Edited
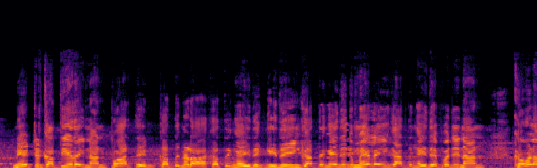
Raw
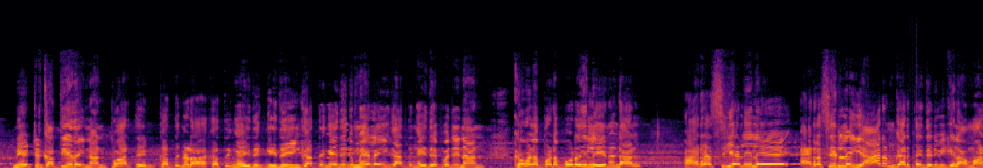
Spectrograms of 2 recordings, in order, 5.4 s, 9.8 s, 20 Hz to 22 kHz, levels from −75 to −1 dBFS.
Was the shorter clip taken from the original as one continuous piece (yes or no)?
yes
